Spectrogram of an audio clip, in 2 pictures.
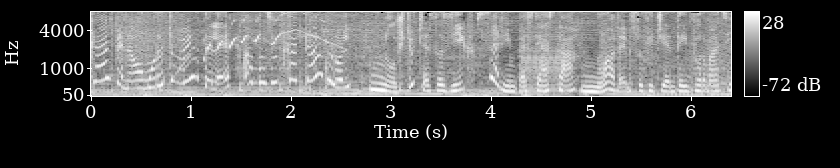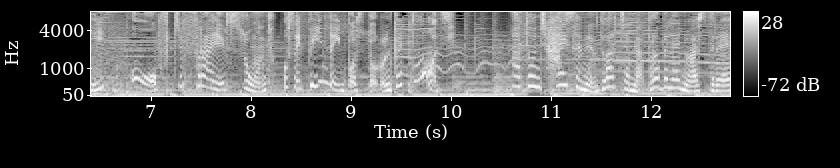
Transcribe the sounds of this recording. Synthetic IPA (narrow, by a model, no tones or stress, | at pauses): kalvenao̞moɾɨt̪vert̪e̞le̞avəzut̪kad̪avɾul | nuʃt̪iwt͡ʃe̞səziksəɾimpe̞st̪e̞ast̪anuave̞msufit͡ʃie̞nt̪e̞info̞rmat̪sij | oft͡ʃe̞fɾajerʲsunt̪o̞səjpɾind̪əimpo̞st̪o̞̰ɾulpe̞t̪ot̪sʲ | at̪unt͡ʃʲhajsəne̞ɨnt̪oart͡ʃe̞mla̰pɾo̞be̞le̞noast̪ɾe̞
